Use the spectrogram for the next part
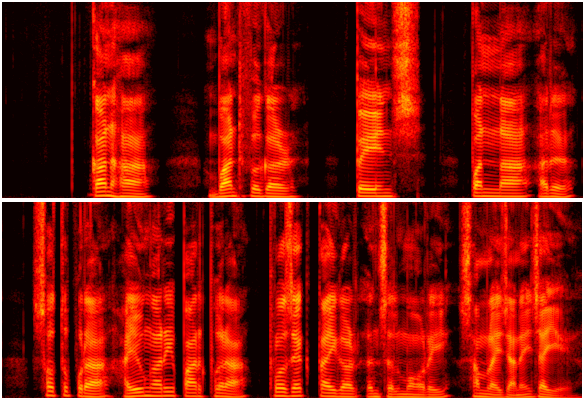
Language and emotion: Bodo, neutral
